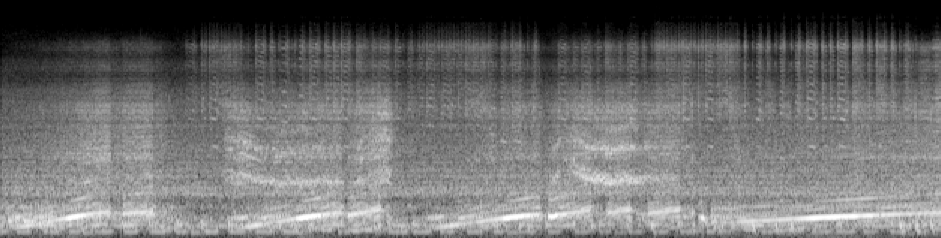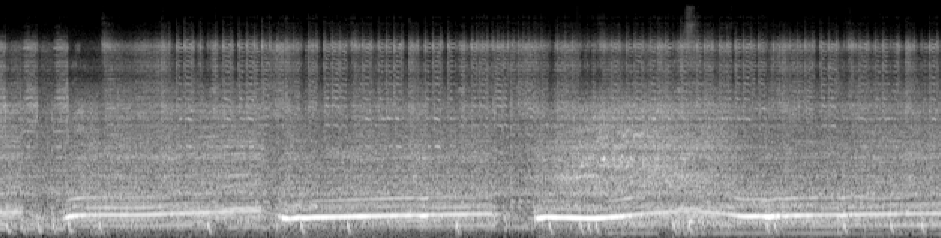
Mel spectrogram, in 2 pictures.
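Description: A slow car in the video game Need for Speed revs and shifts repeatedly, engine pitch climbing then dropping in steady cycles, with bursts of tire squeal over a continuous loud roar.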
